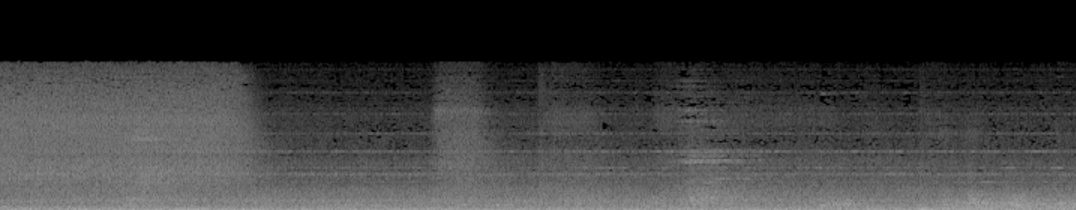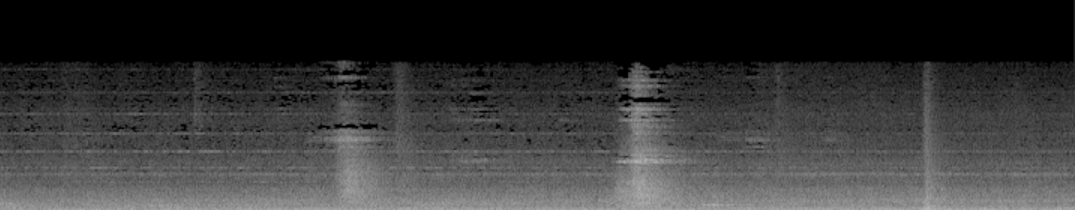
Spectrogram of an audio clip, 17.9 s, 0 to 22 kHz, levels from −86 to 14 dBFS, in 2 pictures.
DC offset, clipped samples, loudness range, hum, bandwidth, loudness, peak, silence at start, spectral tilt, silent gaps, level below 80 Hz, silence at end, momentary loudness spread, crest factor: under 0.1%; under 0.1%; 6 LU; none; 15.5 kHz; -24 LUFS; -4 dBFS; 0 s; -4 dB/octave; none; -32 dBFS; 0 s; 7 LU; 20 dB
